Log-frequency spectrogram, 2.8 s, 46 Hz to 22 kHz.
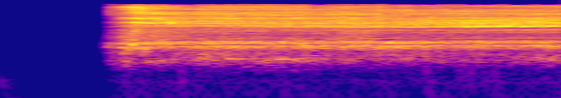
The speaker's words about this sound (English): Inhale. You're releasing all the N2O.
